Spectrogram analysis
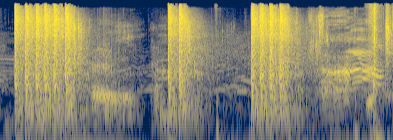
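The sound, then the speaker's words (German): Rapid automatic gunfire in an audio drama shootout. Loud, dense bursts of shots come in three stretches, split by brief pauses. “Scheiße, schießen Sie, Miguel!”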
